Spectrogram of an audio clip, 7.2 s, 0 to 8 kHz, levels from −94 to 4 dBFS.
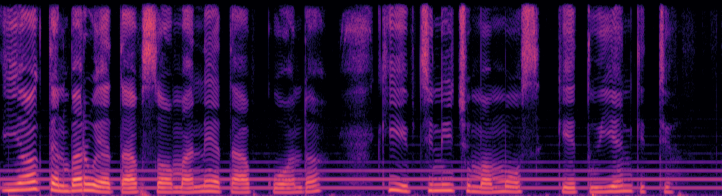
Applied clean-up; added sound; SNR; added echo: none; Brass instrument; 15 dB; none.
